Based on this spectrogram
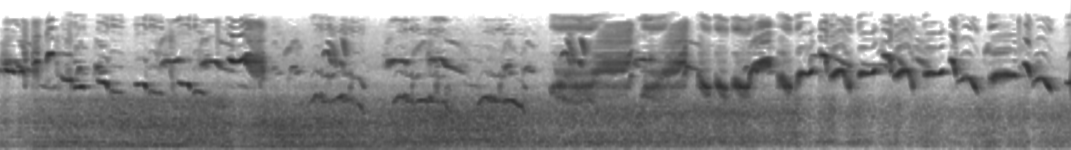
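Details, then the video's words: Chinese hwamei singing in a cage. Its voice is steady and forceful, with bursts of varied whistles and slurred notes. A louder, busier flurry of rising and falling phrases comes in the second half. "Họa Mi Hót Như Máy, Điện Đóm Căng Ra Giọng Đều"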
